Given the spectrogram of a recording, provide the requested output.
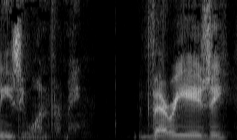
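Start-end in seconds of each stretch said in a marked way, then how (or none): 0.0-0.8 whispered aside, a bit quicker; secretive whisper. Real, not acted. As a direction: lean in and whisper it.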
